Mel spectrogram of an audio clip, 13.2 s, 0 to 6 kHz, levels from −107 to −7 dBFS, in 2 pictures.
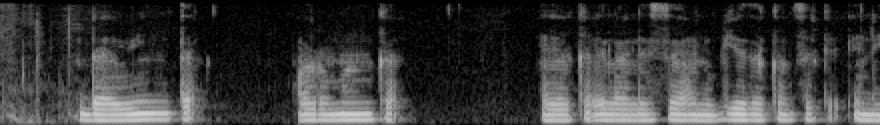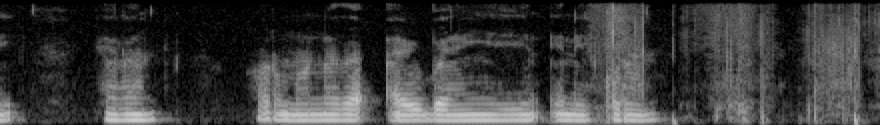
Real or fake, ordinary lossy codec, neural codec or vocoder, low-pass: real; none; none; 5.4 kHz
